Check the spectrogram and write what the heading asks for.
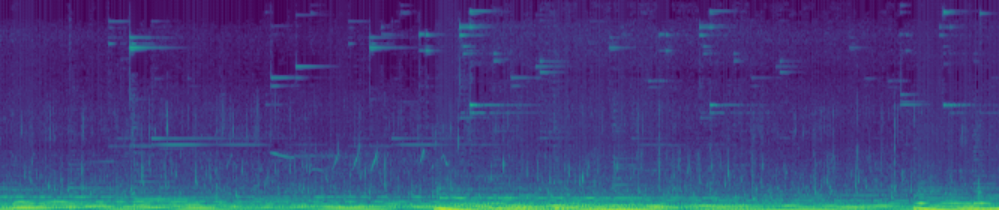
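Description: Calm instrumental relaxation music of slow, sustained notes, with dripping and trickling water sounds mixed in. The bass moves down to a lower, fuller note about halfway through.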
